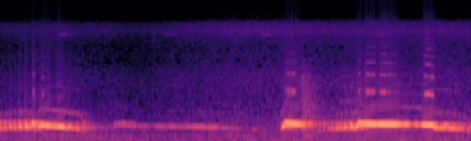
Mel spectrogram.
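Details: Kept puter pelung dove in a master recording for training other birds: a sustained, low, slowly falling coo, then a quiet gap before a strong accented onset and another long, even coo.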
